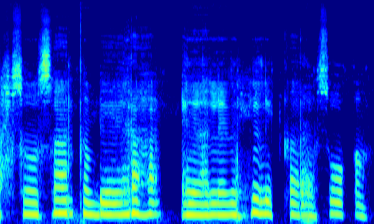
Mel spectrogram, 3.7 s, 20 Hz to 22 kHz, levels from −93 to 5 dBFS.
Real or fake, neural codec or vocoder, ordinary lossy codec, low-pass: fake; codec, 44.1 kHz, 1.7 kbps, Pupu-Codec; none; none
